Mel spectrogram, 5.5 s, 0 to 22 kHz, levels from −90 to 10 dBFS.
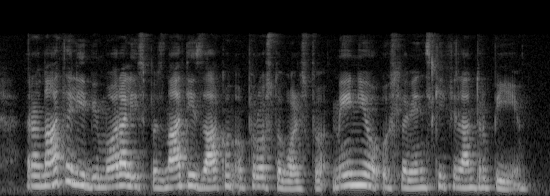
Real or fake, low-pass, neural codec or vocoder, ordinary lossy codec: real; 10.8 kHz; none; none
